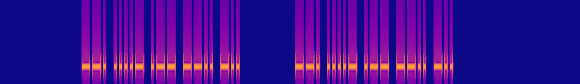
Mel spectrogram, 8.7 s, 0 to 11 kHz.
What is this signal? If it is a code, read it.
Morse code, heard as a keyed tone, about 30 wpm, 700 Hz. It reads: G4WZD G4WZD
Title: DXCC-100 Call Signs - 5 Characters - Repeated 2x - 30wpm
